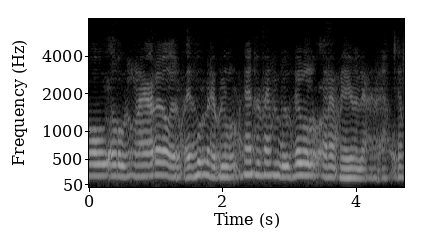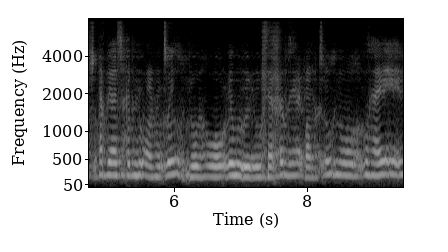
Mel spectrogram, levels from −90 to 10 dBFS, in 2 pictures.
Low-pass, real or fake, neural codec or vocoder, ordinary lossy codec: none; fake; codec, 16 kHz, 0.5 kbps, FreqCodec, larger model; none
